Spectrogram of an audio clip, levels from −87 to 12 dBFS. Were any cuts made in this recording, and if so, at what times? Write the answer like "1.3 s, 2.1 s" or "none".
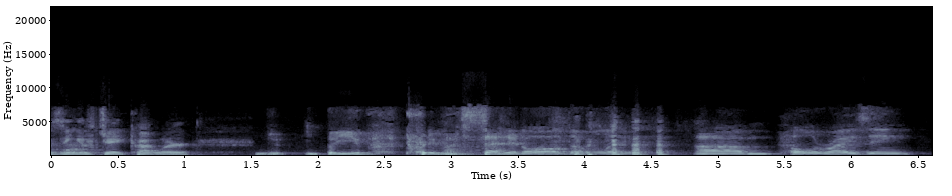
1.5 s, 5.5 s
